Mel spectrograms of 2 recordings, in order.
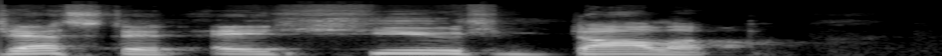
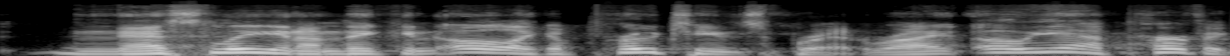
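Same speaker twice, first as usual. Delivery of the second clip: ordinary talk, nothing marked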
